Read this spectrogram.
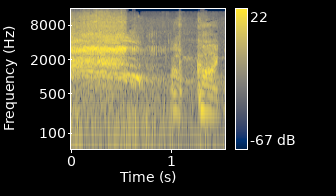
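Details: Tasmanian devils (Sarcophilus harrisii) in an enclosure at a wildlife park in Bicheno, Tasmania, before feeding time give a harsh, raspy scream, followed by a person speaking excitedly. They had been screaming at each other in aggression.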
